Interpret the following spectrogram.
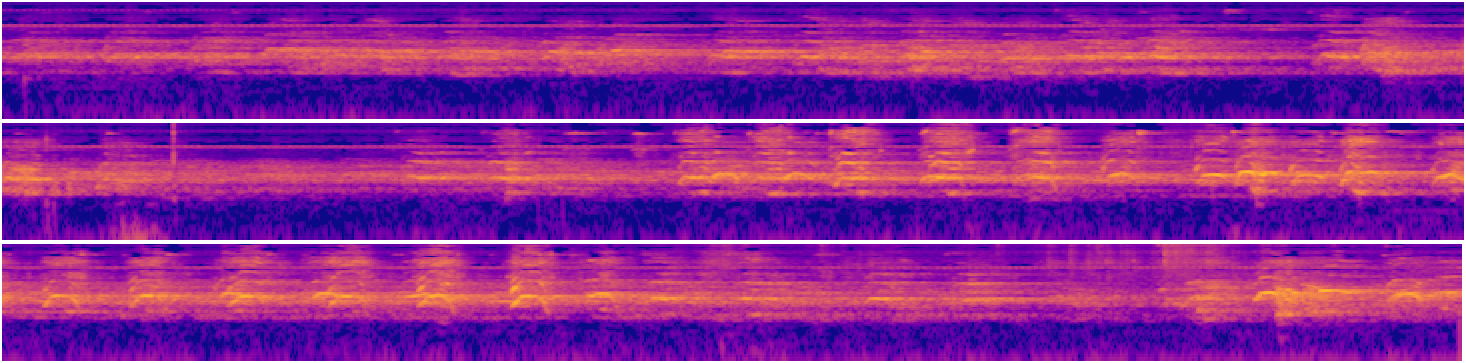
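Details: Young deer-hunting dog pups being conditioned in a fox pen, run after coyotes in summer, give a chorus of overlapping, nasal, honking barks and bays, several per second, with a steady high whine throughout.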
